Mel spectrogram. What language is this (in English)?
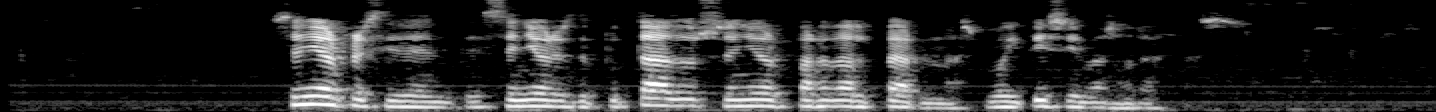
Galician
